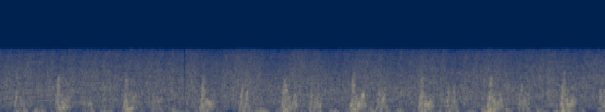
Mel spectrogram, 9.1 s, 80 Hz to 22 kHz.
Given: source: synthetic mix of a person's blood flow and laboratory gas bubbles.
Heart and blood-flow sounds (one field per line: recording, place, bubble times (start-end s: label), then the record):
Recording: Doppler ultrasound of blood flow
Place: precordium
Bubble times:
no bubbles
From the record:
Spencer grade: 0 (complete lack of bubble signals)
